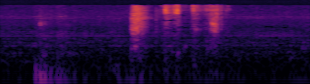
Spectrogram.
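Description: Faint handling sounds of small tools and parts on a workbench: a soft knock, then a few light scratchy clicks as a drill bit is picked up.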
